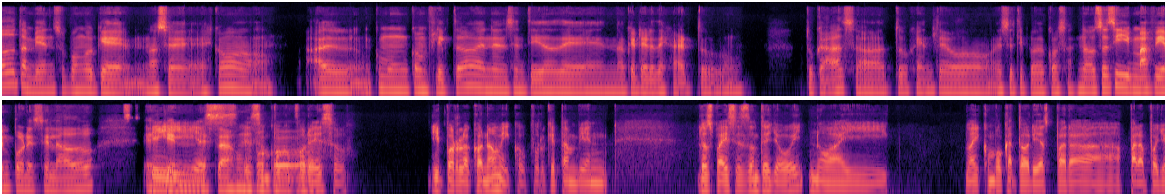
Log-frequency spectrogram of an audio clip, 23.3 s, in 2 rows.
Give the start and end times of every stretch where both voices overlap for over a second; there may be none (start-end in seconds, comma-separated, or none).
13.1-15.0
